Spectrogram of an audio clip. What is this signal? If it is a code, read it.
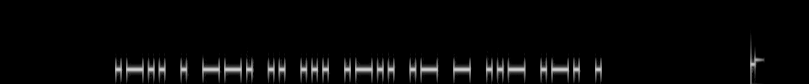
Morse code, heard as a keyed tone, about 22 wpm, 700 Hz. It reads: LEGISLATURE
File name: practice / 22wpm / Eleven Letter Words - 22wpm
